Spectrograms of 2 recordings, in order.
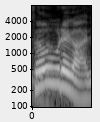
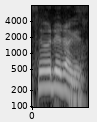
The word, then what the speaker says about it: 써래: 옛날에 보면 써우래라는 게 써우래 써우래가 아니고 써래라고 했어.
